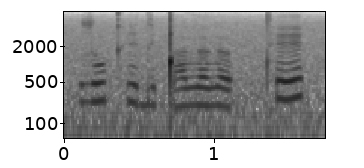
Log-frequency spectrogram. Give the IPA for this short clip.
z u kʰ i d i ɡ͡ǃ a ð ɵ ð ɵ | tʰ e

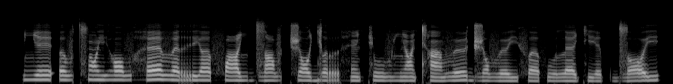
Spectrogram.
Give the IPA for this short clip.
ʎ e ʔ ə v t͡s ɔ̃ j ɦ ɔ v h ɛ v ɛ r j ɜ f ɑ ʎ d͡z ɑ v t͡ʃ ɔ ɟ ɤ r h ẽ c u v ʎ ɑ̃ cʰ ã v ø d͡ʒ ɔ v ø j f ɜ f u l ɛ c j e p d͡z ɔ j

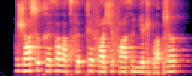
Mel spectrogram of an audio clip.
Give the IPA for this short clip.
ʒ ɑ s ʊ k ə θ ə lˠ ʌ t̪ʰ ə ʔ k ɛ f ɑ ç ʌ f ɑ θ ʊ ɲ ɛ ɖ ə ʔ lˠ ɛ ʔ ɮ ʌ

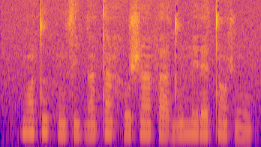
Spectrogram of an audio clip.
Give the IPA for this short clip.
ɡ ɔ̃˦ t u˦˨ h ũ˨ s i˨ ɡ ã˨˦ t ã˦˨ h o˧ ʃ ã˦ f a˧ d ũ˧ m e˧ ɾ ɛ˦ t ɔ̃˦˨ ʃ ũ˨

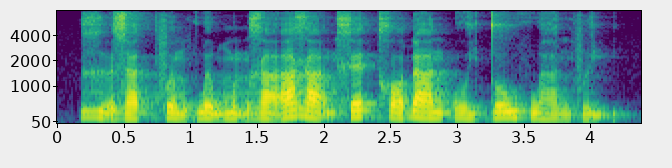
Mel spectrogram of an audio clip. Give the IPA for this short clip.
ɣ ɨ̰˧˨ ə̯ z a˨˩ t̚ f ə˧˩ m k w ə̰˧˨ w m ə̰˧˨ m ɣ a̰ː˧˥ ɣ a̰ː˧˨ n x ɛ˦˥ t̚ x ɔ˨˦ ɗ a˧ n ʔ o̤˨˩ j t̪ o˧ w h w a̤˨˩ n f ɨ̰˧˨ j ʔ

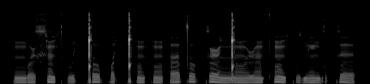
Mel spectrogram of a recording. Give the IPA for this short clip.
ŋʷ ə˞ x ə̃ kʷʰ e ǃ o p ʌ ǃʰ õ k õ ʔ ʌ t̪ o k ə˞ ŋ͡ǃ õ ɹ ə̃ pʼ õ kʷ ə d ẽ ɡ o k ə

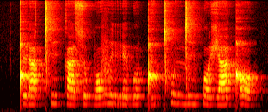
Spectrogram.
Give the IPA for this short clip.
ǃ ɪ ɾ a ǀʰ i k a s ʊ b ɔ v i r e ɓ o ɡ͡ǃ i ǀʰ u ŋ͡ǀ i ɓ ɔ ʒ a ǃʼ ɔ

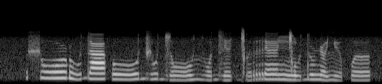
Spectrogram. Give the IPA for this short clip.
ʃ oː˧ ɽ u˨˩˦ d a˧ | oː˨˩˦ d͡ʒ u˧ d͡z oː˨˩˦ ʎ o˨˩˦ d͡z e˨˩˦ ɡ͡ǀ ə˧ r ɛː˧ ŋ͡ǀ u˨˩˦ d u˧ ɳ ə˨˩˦ lʲ ə˨˩˦ p əː˧

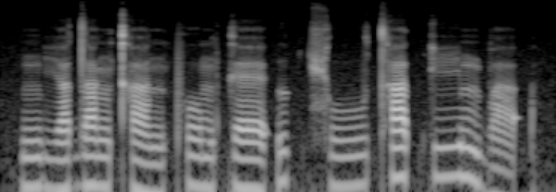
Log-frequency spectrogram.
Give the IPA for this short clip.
ŋ i˩˦ a̯ d a˧ ŋ kʰ a˨˩ n pʰ o˧ m k ɛː˧ ʔ ɯ˥˩ k̚ t͡ɕʰ uː˦˥ tʰ a˥˩ t̚ k iː˥˩ m b a˨˩ ʔ

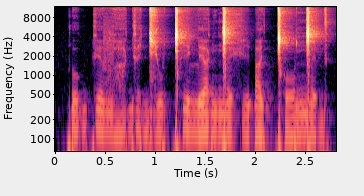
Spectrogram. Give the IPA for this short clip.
ɾ u ɡ k e v a̤ ɡ ɛ̤ d͡ʑ u ǀʰ i lʲ a ɡ ŋ͡ǀ e x i ʔ a lʲ ǀʰ o ŋ͡ǀ e d

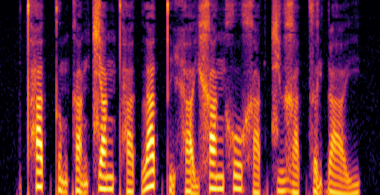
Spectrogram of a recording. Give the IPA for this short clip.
t̪ʰ a˦˥ t̚ t̪ ə̰˧˨ m k a̰˧˨ ŋ t͡ɕ a˧ ŋ t̪ʰ a˨˩ t̚ l a˦˥ t̚ t̪ ḭ˧˨ h a̰ː˧˨ j x a˧ ŋ x o˧ x a˨˩ k̚ t͡ɕ ɨ˨˦ ɣ a˨˩ t̚ s ə̰˧˨ j ɗ a˧˩˨ j

